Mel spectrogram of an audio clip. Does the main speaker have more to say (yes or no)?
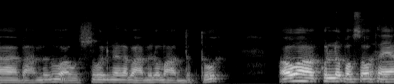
yes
